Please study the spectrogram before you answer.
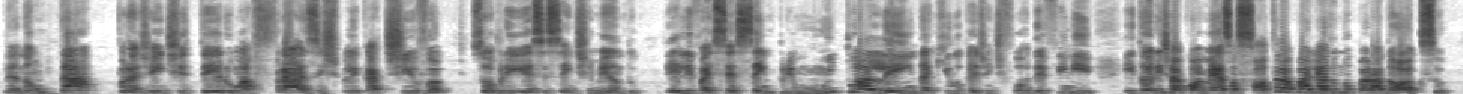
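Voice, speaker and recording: A woman's voice: high voice, fairly bright tone, far from the mic. A Brazilian woman teacher with a Rio de Janeiro accent, explaining poetry in a recorded lesson and often checking in with "né?" and "tá?". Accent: Rio de Janeiro Portuguese. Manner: explanatory, asks rhetorical questions, frequent "né?" and "tá?"; slow, drawn-out reading of verses. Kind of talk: recorded exam-prep lecture.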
